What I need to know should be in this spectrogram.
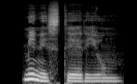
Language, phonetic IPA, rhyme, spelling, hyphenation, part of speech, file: Hungarian, [ˈministeːrijum], -um, minisztérium, mi‧nisz‧té‧ri‧um, noun, Hu-minisztérium.ogg
- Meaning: 1. ministry (government department; the building itself; all the employees working there) 2. ministry (the complete body of government ministers)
